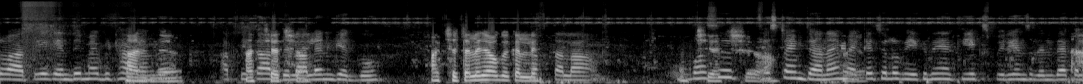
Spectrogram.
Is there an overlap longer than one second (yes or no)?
no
